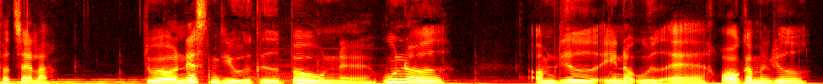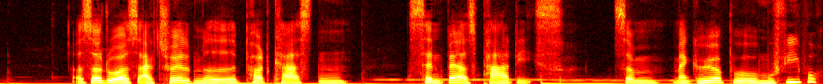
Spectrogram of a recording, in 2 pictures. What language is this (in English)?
Danish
